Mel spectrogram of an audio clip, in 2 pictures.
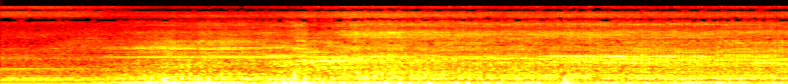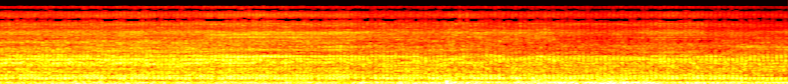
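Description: A motorcycle engine runs and revs as the bike rides along.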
